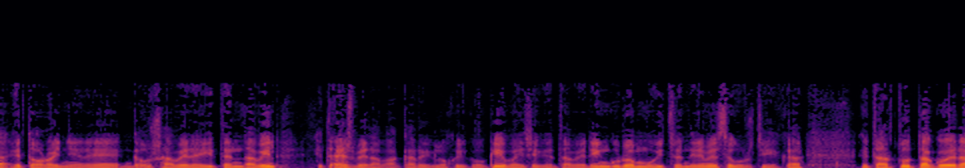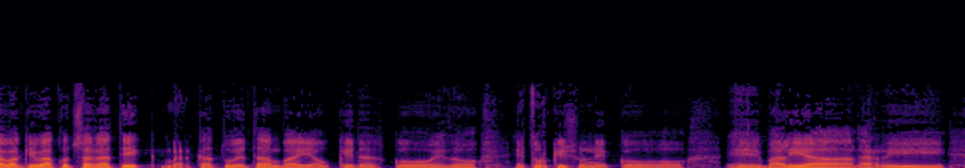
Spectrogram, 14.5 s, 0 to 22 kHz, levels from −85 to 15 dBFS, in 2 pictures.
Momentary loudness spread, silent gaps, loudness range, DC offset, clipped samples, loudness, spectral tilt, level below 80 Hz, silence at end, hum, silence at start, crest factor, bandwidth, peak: 11 LU; none; 5 LU; under 0.1%; under 0.1%; -25 LUFS; -7.5 dB/octave; -52 dBFS; 0 s; none; 0 s; 18 dB; 11.5 kHz; -6 dBFS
